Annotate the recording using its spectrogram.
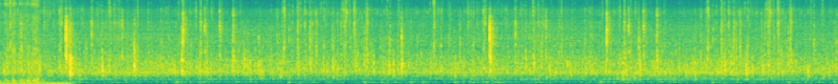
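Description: Faint wood fire crackling in a fireplace: irregular small pops and snaps over a soft hiss. A low rumble underneath cuts out about a second in.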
